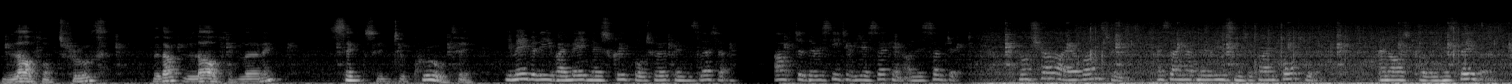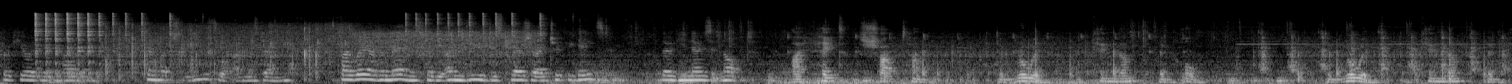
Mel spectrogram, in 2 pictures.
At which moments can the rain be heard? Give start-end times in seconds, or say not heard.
10.7-30.2.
